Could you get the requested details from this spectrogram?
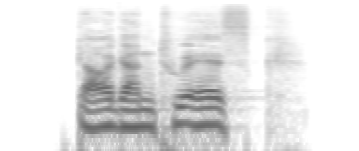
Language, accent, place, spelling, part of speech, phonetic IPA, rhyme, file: German, Germany, Berlin, gargantuesk, adjective, [ɡaʁɡantuˈɛsk], -ɛsk, De-gargantuesk.ogg
- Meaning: gargantuan (chiefly of appetite, food portions, body girth)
